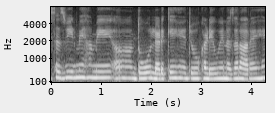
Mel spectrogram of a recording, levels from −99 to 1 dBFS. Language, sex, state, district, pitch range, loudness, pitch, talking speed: Hindi, female, Madhya Pradesh, Bhopal, 205-235 Hz, -14 LUFS, 215 Hz, 195 wpm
